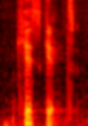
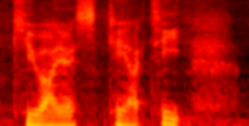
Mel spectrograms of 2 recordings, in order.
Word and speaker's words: Qiskit: So you mentioned a couple of times in there Qiskit. So for anyone listening, that's spelled Qiskit.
